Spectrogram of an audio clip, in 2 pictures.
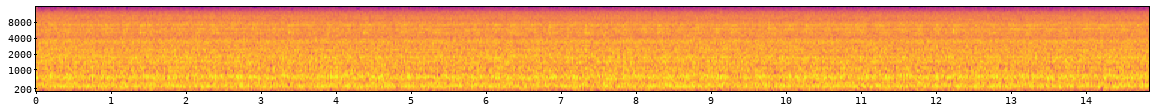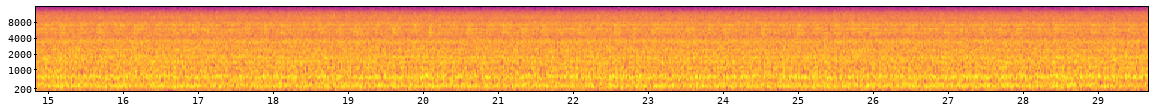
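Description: Bee vacuum running steadily, its hose sucking honeybees off exposed comb in a wall cavity.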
